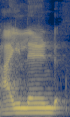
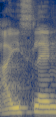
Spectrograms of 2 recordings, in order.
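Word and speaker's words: island: और जो बाकी वर्ड है, आइलैंड जो फर्स्ट वर्ड है ये आइसलैंड नहीं है, थोड़ा सा हम प्रोनाउंसिएशन में इसकी गलती करते हैं, this is नॉट आइसलैंड। आइसलैंड तो ICE वाला होता है जो बर्फ़ वाला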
